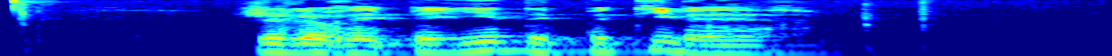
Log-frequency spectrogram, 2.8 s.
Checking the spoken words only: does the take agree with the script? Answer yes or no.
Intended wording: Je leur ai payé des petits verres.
yes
